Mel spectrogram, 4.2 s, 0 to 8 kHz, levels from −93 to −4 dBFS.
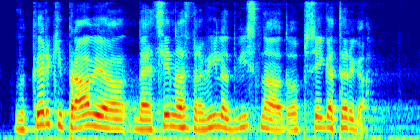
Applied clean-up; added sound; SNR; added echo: none; none; none; reverberation time 1.2 s.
